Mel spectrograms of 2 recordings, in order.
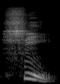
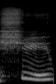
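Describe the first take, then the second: First: The vowel is a clear 'ee' sound. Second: The vowel is a rounded 'u' sound. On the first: The speaker calls it right. "we want to say she" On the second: The speaker calls it wrong. "we don't want to say shu"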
